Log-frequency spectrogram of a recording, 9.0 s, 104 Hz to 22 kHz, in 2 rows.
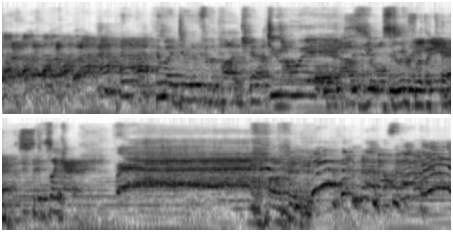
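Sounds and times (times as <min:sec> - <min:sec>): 
laughter-like bursts: 0:00.0 - 0:01.7, 0:07.2 - 0:08.9
speech: 0:01.4 - 0:05.5, 0:07.2 - 0:08.5
person shrieking in imitation of a goblin: 0:05.6 - 0:07.8.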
